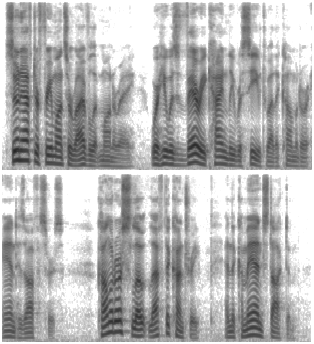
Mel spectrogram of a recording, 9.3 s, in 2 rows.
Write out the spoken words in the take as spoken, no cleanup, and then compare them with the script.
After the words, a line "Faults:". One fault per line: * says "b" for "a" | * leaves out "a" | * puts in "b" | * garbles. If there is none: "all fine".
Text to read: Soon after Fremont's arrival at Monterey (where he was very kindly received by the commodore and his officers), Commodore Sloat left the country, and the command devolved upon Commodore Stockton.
Soon after Fremont's arrival at Monterey (where he was very kindly received by the commodore and his officers), Commodore Sloat left the country, and the command Stockton.
Faults:
* leaves out "devolved upon Commodore"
